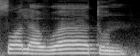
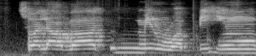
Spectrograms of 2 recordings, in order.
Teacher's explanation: صلواتم لام کے اوپر صرف ایک زبر ہے. لام کو لمبا نہیں کرنا. جو واو کے اوپر کھڑا مد ہے اس کو لمبا کرنا ہے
